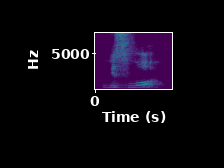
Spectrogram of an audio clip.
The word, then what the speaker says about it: весло: And весло, we write yeah, but we pronounce e.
